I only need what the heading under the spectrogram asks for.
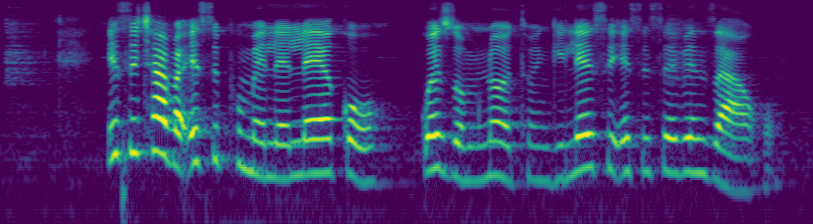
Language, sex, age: South Ndebele, female, 23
